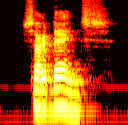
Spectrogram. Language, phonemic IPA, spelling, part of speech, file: Dutch, /sɑrˈdɛins/, Sardijns, proper noun, Nl-Sardijns.ogg
- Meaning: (adjective) Sardinian; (proper noun) Sardinian (language)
